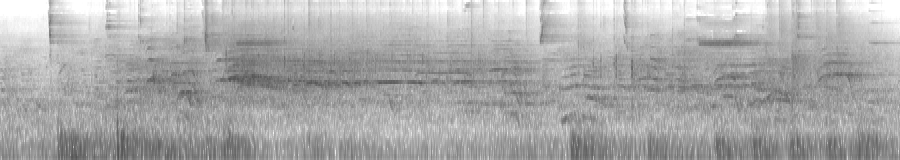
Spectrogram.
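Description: A ball is struck with sharp slaps in a large echoing gym.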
